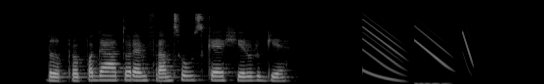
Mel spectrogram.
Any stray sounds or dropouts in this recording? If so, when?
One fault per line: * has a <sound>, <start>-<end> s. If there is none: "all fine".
* has a chirp, 3.6-4.7 s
